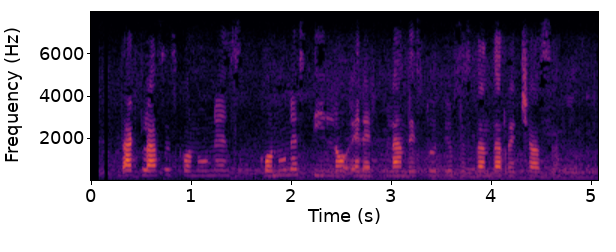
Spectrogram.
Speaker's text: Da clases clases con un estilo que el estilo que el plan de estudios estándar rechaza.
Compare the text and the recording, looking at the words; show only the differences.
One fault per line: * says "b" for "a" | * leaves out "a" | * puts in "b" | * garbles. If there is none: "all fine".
* leaves out "clases"
* leaves out "estilo que el"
